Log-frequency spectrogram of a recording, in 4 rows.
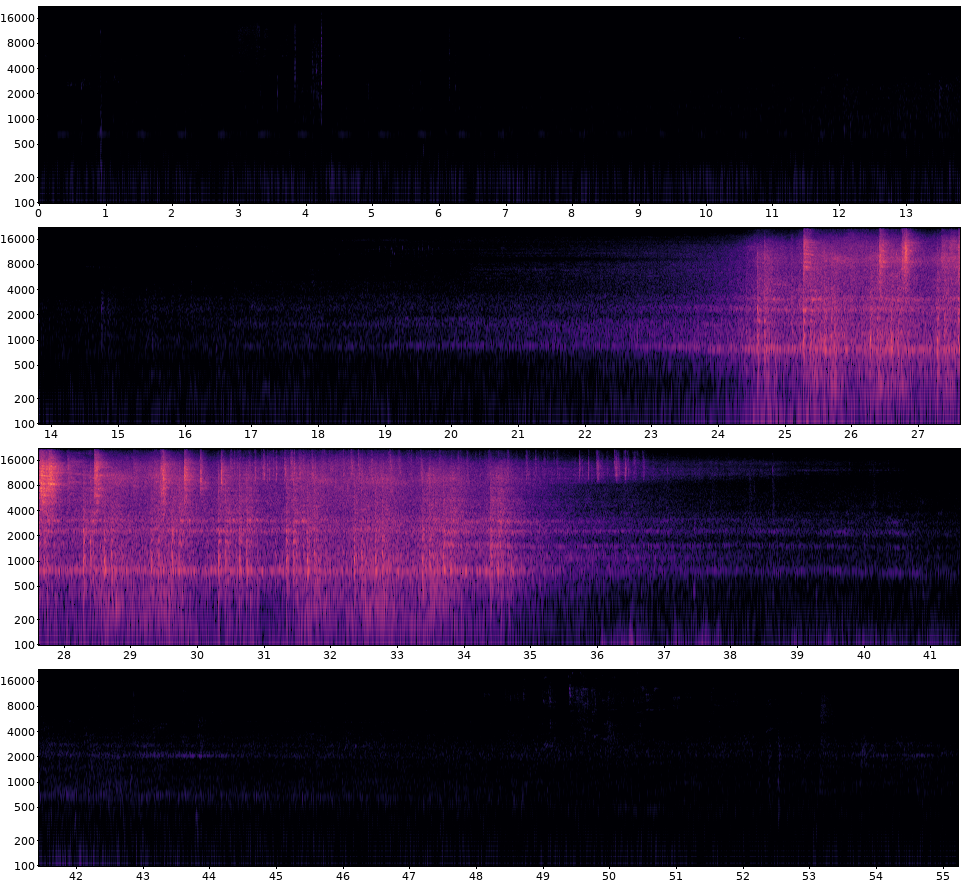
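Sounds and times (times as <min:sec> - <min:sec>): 
inbound train passing: 0:13.6 - 0:48.3.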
